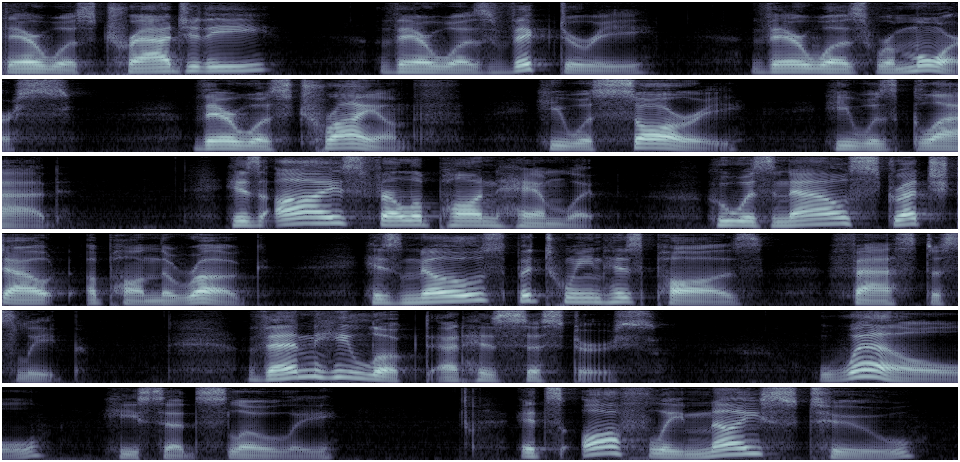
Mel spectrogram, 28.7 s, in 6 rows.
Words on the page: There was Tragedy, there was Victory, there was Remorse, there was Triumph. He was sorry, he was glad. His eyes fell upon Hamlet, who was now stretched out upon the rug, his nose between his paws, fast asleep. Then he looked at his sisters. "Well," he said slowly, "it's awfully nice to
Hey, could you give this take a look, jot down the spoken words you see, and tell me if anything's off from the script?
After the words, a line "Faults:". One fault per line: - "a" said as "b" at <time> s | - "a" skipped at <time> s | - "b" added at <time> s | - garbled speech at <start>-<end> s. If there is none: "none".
There was Tragedy, there was Victory, there was Remorse, there was Triumph. He was sorry, he was glad. His eyes fell upon Hamlet, who was now stretched out upon the rug, his nose between his paws, fast asleep. Then he looked at his sisters. "Well," he said slowly, "it's awfully nice to
Faults:
none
